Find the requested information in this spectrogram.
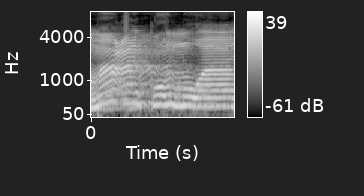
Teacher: Musaddiqan lima, ma kita baca satu alif dua harakat. Ma'akum mim sukun bertemu waw, ma'akum wa tidak kita dengungkan pada izhar syafawi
